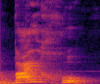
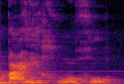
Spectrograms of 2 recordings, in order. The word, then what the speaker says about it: bairro: erres como eu falo bairro apesar de ter dois erres eu pronuncio uma vez só eu não falo by erro né bairro então o r r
